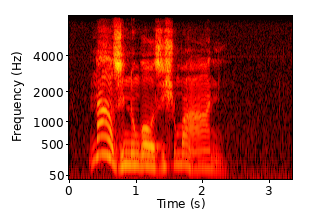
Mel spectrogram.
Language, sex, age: Venda, male, 28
